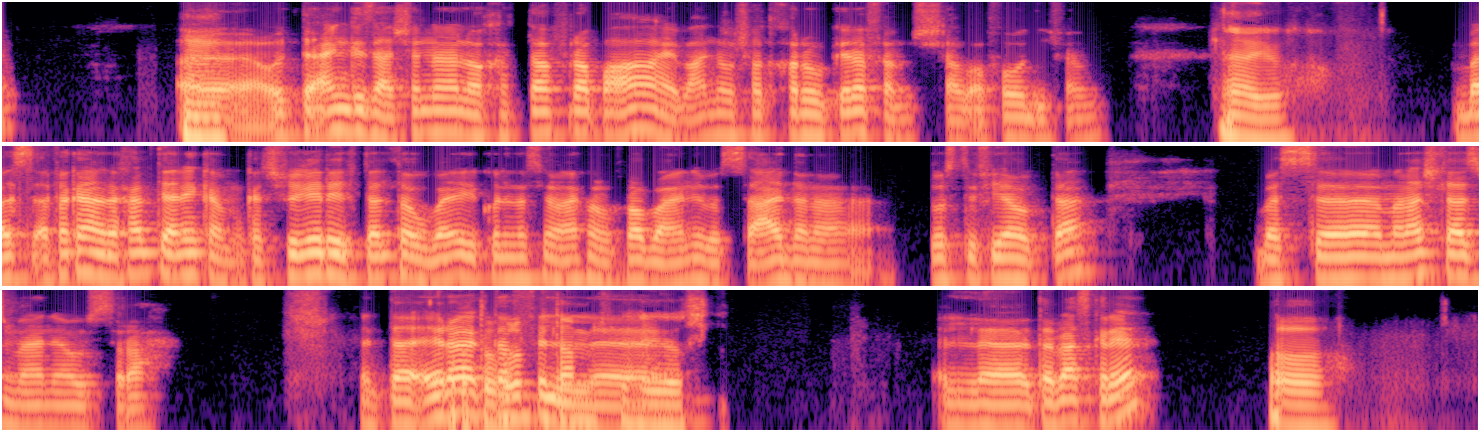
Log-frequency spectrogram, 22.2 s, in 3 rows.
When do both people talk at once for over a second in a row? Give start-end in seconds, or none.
17.0-18.2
